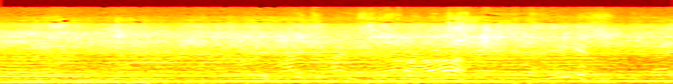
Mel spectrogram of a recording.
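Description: Engines of several autocross cars running together as they race round a dirt track, a steady mechanical drone.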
